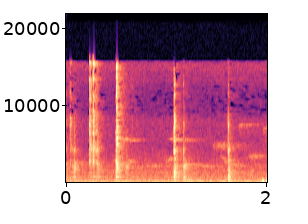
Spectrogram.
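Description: A few sharp, light metallic clicks of pliers and a wrench on a Honda GCV engine's rocker-arm adjuster stud and jam nut, as the valve clearance is set.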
